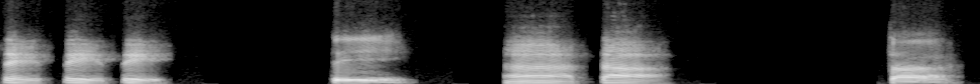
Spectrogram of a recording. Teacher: ujung lidah ketika melepaskan huruf ta itu berada di Pangkal gigi seri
